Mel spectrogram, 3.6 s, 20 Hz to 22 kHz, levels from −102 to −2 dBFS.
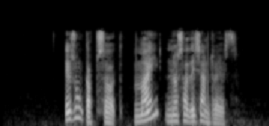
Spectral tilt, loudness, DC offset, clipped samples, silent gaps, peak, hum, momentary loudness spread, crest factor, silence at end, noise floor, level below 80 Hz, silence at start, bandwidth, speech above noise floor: -3 dB/octave; -32 LUFS; under 0.1%; under 0.1%; none; -14 dBFS; none; 10 LU; 20 dB; 0.45 s; -88 dBFS; -68 dBFS; 0.85 s; 8.2 kHz; 56 dB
